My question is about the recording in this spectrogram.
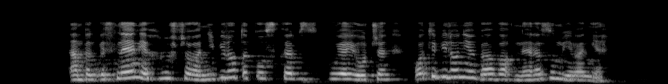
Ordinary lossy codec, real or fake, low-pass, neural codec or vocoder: none; real; 7.2 kHz; none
